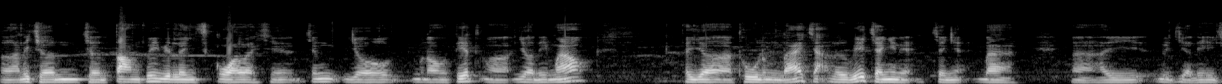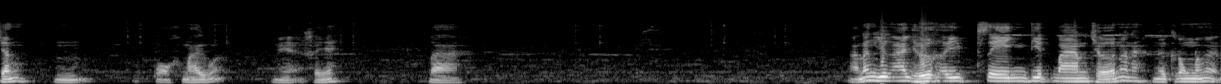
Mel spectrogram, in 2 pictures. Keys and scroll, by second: 2.3 Delete.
